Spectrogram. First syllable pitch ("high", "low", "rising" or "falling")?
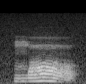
falling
